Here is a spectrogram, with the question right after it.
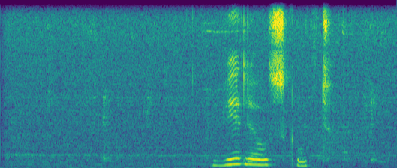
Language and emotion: Russian, sad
